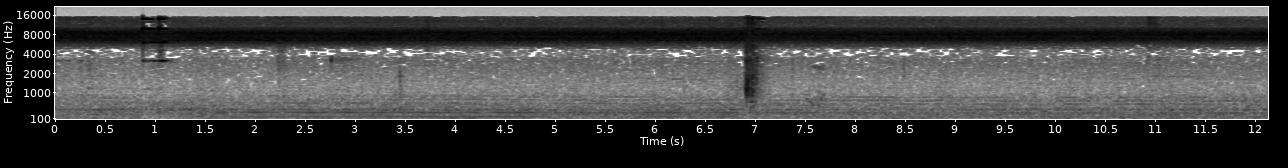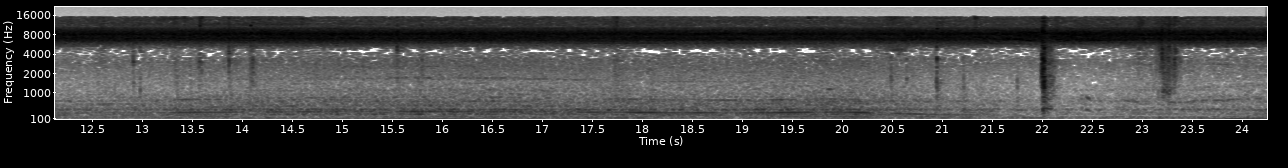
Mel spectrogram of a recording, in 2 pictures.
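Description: Metal parts click and clank as a scooter wheel is handled.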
